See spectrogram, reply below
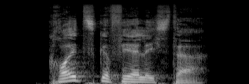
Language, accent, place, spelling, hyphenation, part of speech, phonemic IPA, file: German, Germany, Berlin, kreuzgefährlichster, kreuz‧ge‧fähr‧lichs‧ter, adjective, /ˈkʁɔɪ̯t͡s̯ɡəˌfɛːɐ̯lɪçstɐ/, De-kreuzgefährlichster.ogg
- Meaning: inflection of kreuzgefährlich: 1. strong/mixed nominative masculine singular superlative degree 2. strong genitive/dative feminine singular superlative degree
